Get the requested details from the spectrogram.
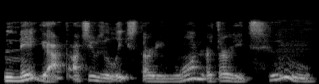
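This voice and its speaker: Very animated and talking at normal speed, this woman has a low-sitting, creaky voice that's a little mellow and slightly rough. An independent wrestler in her late thirties, she's a podcast guest at a studio table, blunt and profane in casual chat, with preachy asides.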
